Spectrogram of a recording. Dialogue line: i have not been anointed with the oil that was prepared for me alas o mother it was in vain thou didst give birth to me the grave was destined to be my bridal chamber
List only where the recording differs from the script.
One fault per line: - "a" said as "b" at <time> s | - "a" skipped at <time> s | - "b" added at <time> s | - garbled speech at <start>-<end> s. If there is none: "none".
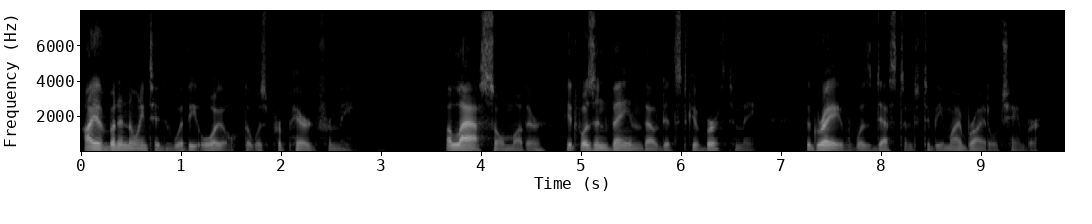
- "not" skipped at 0.3 s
